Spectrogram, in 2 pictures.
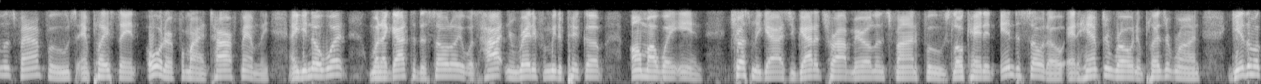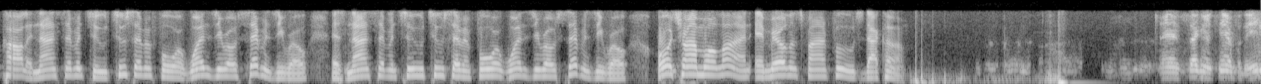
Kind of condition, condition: setting, busy venue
